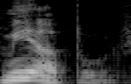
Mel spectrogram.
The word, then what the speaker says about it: Mayapur: the fact that this village was identified as Mayapur. In the olden days, the Muslims used to call it Miapur. Although there is a difference in pronunciation, the similarity is obvious.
